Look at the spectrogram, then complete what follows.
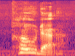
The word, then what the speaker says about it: coda: Coda. It's a noun. K-O-D-U-H is the pronunciation.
